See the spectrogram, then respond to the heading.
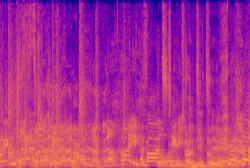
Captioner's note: laughter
